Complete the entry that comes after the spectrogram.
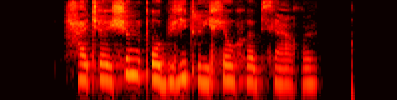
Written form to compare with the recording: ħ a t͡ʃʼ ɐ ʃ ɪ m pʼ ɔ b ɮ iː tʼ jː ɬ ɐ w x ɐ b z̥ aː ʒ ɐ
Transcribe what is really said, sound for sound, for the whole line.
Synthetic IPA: ħ a t͡ʃʼ ɐ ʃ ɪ m pʼ ɔ b ɮ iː tʼ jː ɬ ɐ w x ɐ b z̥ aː ʁ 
